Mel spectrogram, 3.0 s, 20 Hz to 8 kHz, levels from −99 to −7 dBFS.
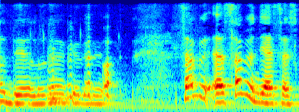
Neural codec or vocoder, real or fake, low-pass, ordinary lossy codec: none; real; 7.2 kHz; none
